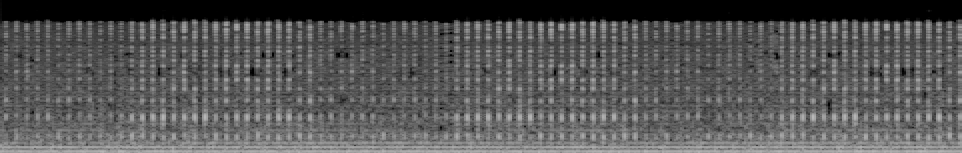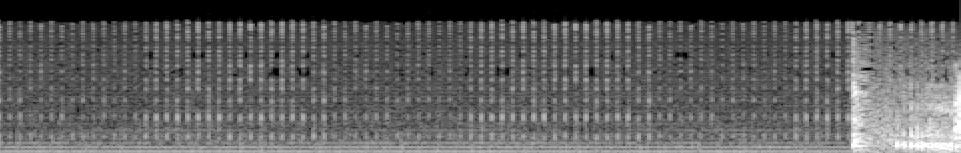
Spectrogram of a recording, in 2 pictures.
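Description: Quiet room tone with a steady low electrical hum, swelling faintly about every two seconds; a man starts speaking just before the end.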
